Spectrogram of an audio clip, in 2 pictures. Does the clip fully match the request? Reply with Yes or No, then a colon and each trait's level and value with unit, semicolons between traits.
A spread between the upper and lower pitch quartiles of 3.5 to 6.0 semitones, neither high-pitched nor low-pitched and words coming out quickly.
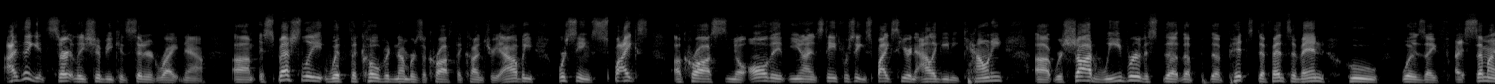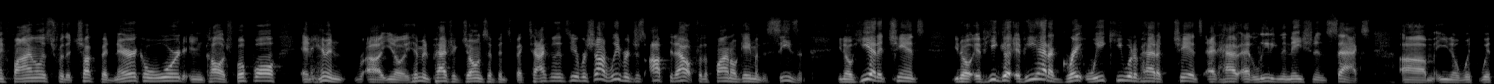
Yes: average, 4.7 semitones; medium, 145 Hz; fast, 245 wpm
